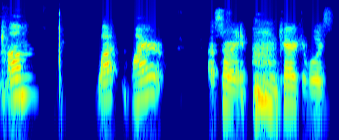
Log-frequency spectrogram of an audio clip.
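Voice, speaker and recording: A man's voice: high-pitched, lively intonation, measured pace, pushed and bright, no echo. A man playing in a casual tabletop role-playing game, improvising in a hesitant, stumbling way through a slightly muffled mic.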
